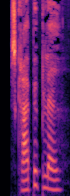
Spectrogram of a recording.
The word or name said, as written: skræppeblad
